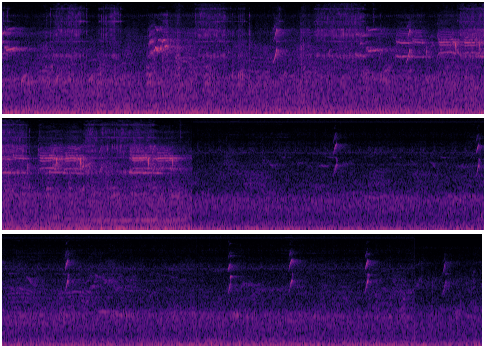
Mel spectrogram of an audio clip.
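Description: Birds chirping and calling for about the first eight seconds. After that one bird repeats a short rising call about once a second.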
